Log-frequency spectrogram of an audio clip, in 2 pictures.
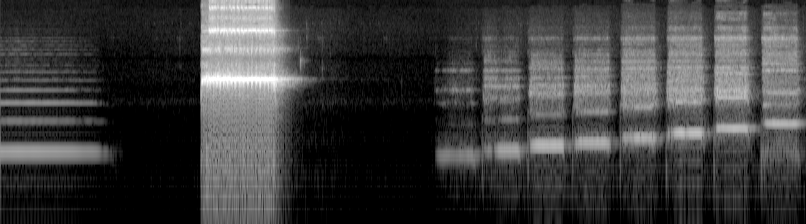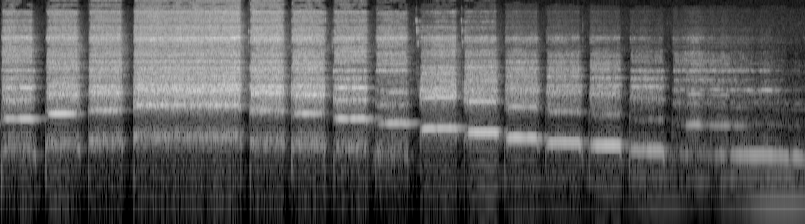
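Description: A recorder-type Flûte Multigammes: a held note dies away, then a short, very loud, shrill whistle blast comes about two seconds in. After a pause the flute plays a slow tongued scale of separate breathy notes, rising about an octave and then stepping back down.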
